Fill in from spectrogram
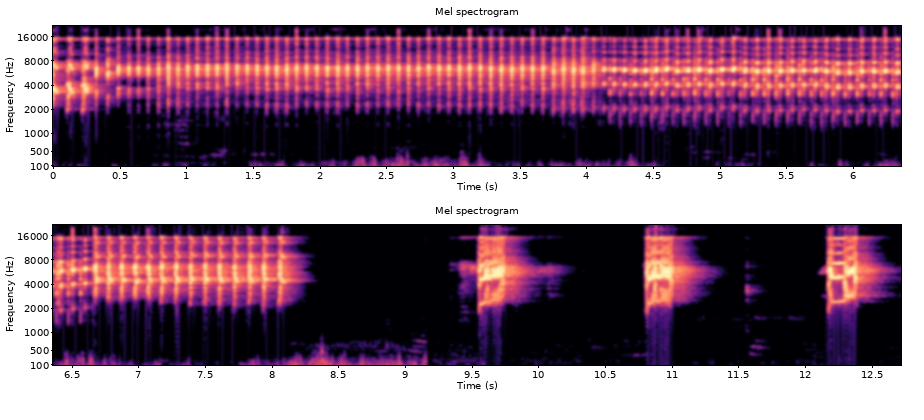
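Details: Lovebird in a long ngekek trill, calling out to a rival: about eight seconds of dense, rapid high chattering that speeds into a buzzier rattle, followed by three separate harsh squawks with faint low rustling beneath.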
